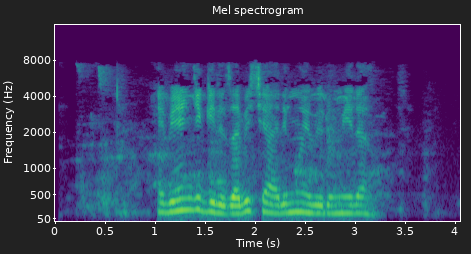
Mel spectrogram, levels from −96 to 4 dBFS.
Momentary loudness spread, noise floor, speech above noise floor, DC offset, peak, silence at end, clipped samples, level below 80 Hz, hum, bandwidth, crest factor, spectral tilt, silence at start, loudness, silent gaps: 21 LU; -62 dBFS; 41 dB; under 0.1%; -4 dBFS; 0.8 s; under 0.1%; -60 dBFS; none; 8 kHz; 20 dB; -6 dB/octave; 0.45 s; -22 LUFS; none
